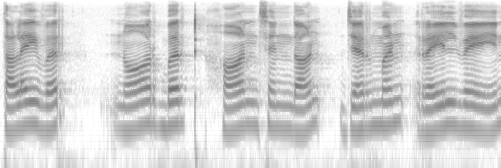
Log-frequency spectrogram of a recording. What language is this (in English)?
Tamil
